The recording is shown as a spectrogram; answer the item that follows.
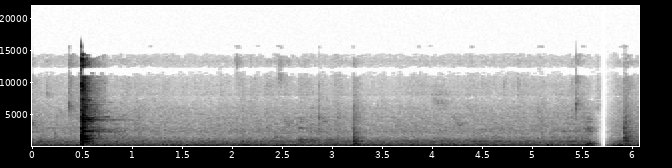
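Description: A sharp clink about half a second in as chopped onions are scraped off a plate into a stainless steel mixing bowl, then a faint tap about three seconds in, over a low steady room hum.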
